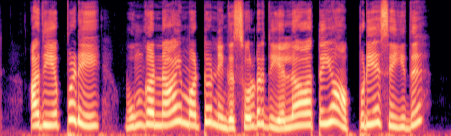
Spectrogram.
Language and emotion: Tamil, surprised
